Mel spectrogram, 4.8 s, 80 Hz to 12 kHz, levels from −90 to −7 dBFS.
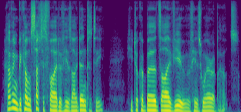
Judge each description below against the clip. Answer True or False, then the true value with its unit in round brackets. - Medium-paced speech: True (185 wpm)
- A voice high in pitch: False (130 Hz)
